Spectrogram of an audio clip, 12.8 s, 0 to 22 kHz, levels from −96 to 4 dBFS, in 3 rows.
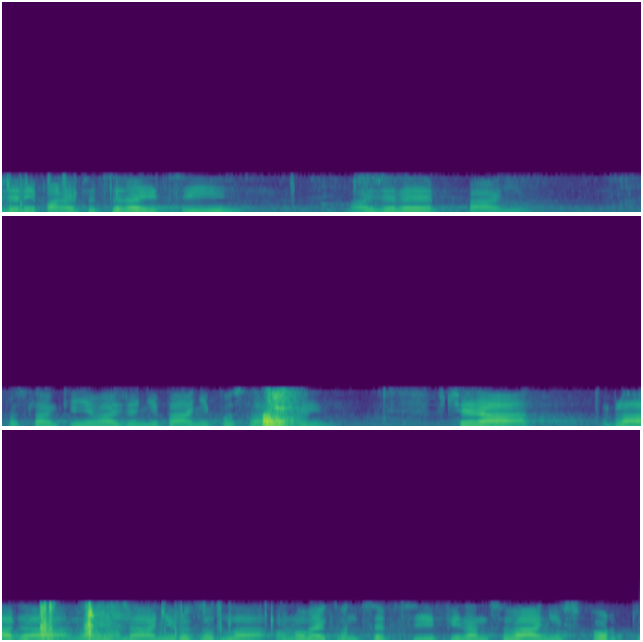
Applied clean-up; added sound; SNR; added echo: none; Cat; -1 dB; none.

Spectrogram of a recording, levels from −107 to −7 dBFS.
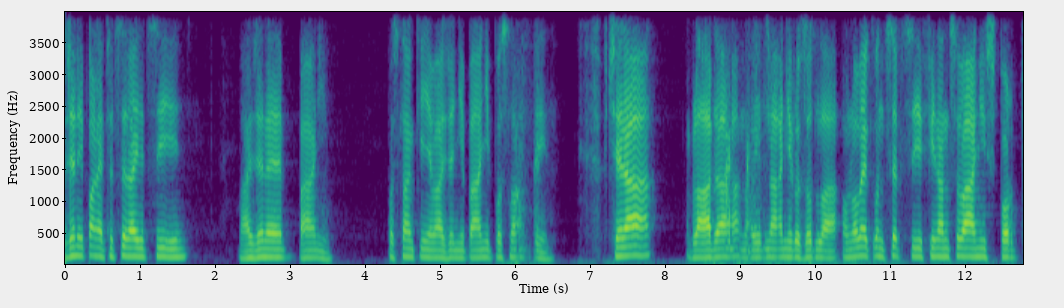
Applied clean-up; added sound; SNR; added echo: neural mask model DeepFilterNet 3.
